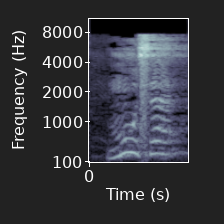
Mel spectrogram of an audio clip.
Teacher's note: حنمد السين دي المد بتاعها حركتين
